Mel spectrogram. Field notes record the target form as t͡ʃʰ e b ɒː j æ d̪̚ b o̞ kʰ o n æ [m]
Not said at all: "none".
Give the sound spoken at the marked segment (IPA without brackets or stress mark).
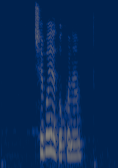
m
